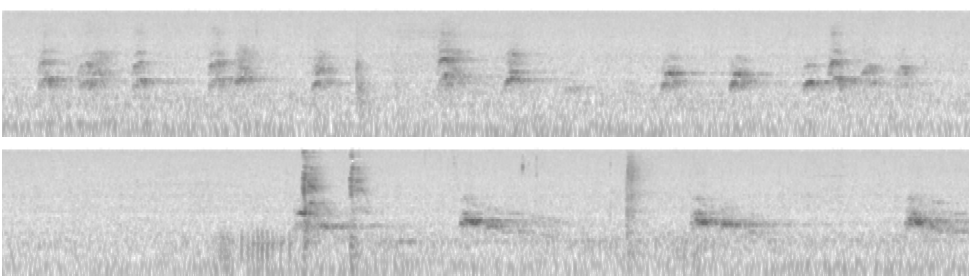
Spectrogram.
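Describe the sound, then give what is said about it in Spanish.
A dog barks repeatedly in short, irregular bursts, sounding muffled over a low background hum, with no one talking. “Dejamos el perro allí y volvemos al cuerpo.”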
